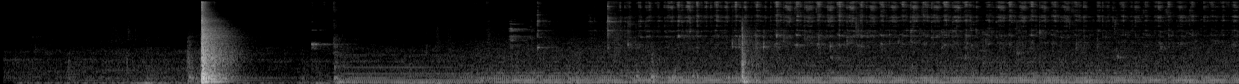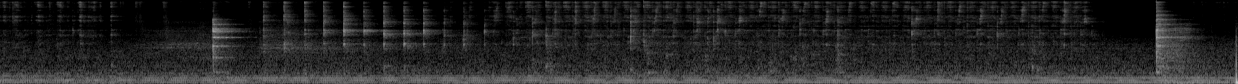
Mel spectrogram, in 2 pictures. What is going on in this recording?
I put my coffee in the microwave, closed it and turned it on. While the coffee was in the microwave, I was beating the eggs with a fork.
